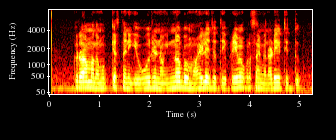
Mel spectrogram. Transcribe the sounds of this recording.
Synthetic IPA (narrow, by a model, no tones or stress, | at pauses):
ɡɾaːmɐd̪ɐmukʰjɐst̪ʰɐniɡe̞uːɾinɐinːobɐmɐɦiɭed͡ʒot̪epɾɛːmɐpɾɐsɐŋɡɐnɐɽejut̪ːit̪ːu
